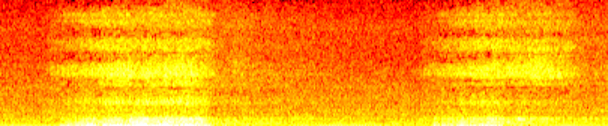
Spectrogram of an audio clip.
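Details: Two low, rattling snores on the in-breath from a sleeping man, separated by quiet out-breaths: typical snoring.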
